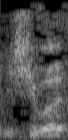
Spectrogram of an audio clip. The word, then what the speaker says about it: Yeshua: Yeshua, if you really want to pronounce it correctly, as we like to anglicize everything.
